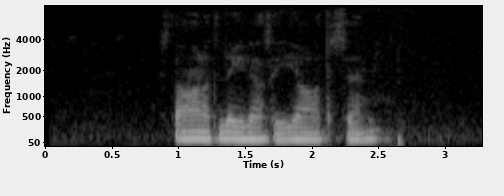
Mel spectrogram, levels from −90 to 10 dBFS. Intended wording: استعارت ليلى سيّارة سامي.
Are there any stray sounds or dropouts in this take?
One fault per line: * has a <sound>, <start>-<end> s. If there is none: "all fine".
all fine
